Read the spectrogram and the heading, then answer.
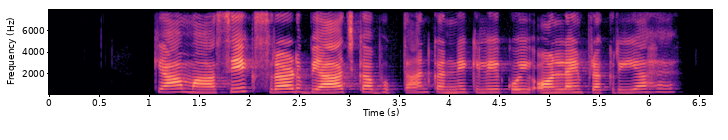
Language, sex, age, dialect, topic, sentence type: Hindi, female, 18-24, Marwari Dhudhari, banking, question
